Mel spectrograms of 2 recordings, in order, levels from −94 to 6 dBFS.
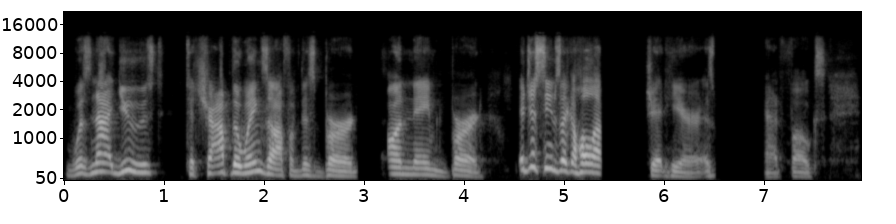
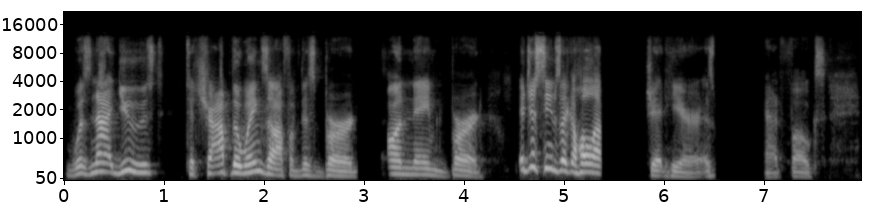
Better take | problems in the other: neither | audio cutting out; at 3 s, at 5.5 s and at 6.5 s; the same in both

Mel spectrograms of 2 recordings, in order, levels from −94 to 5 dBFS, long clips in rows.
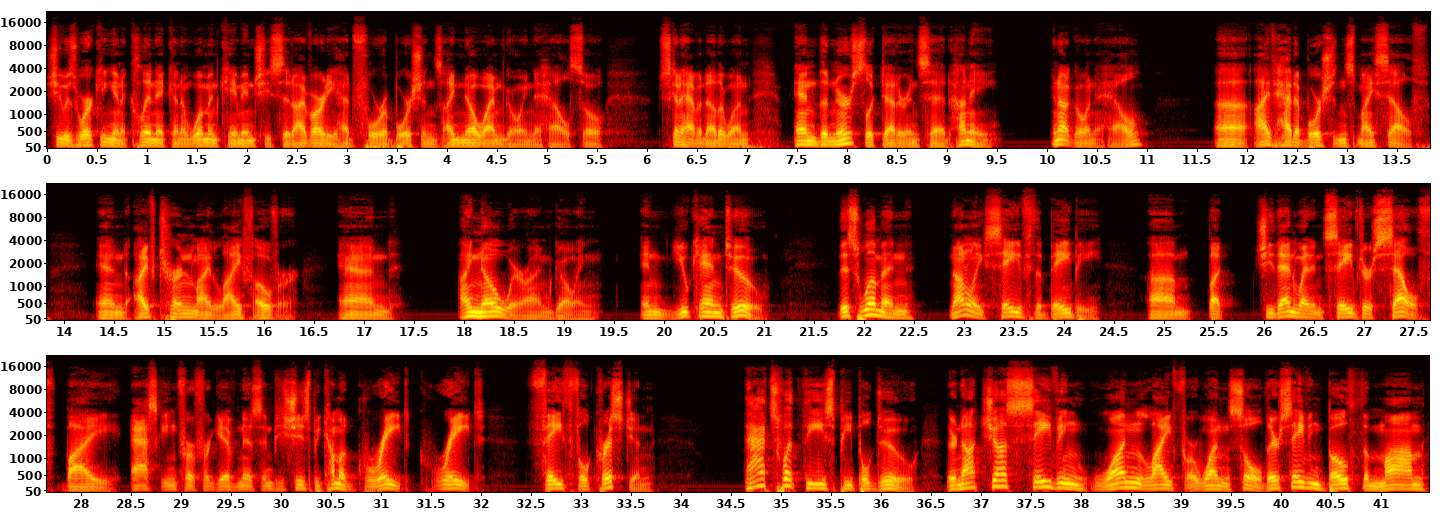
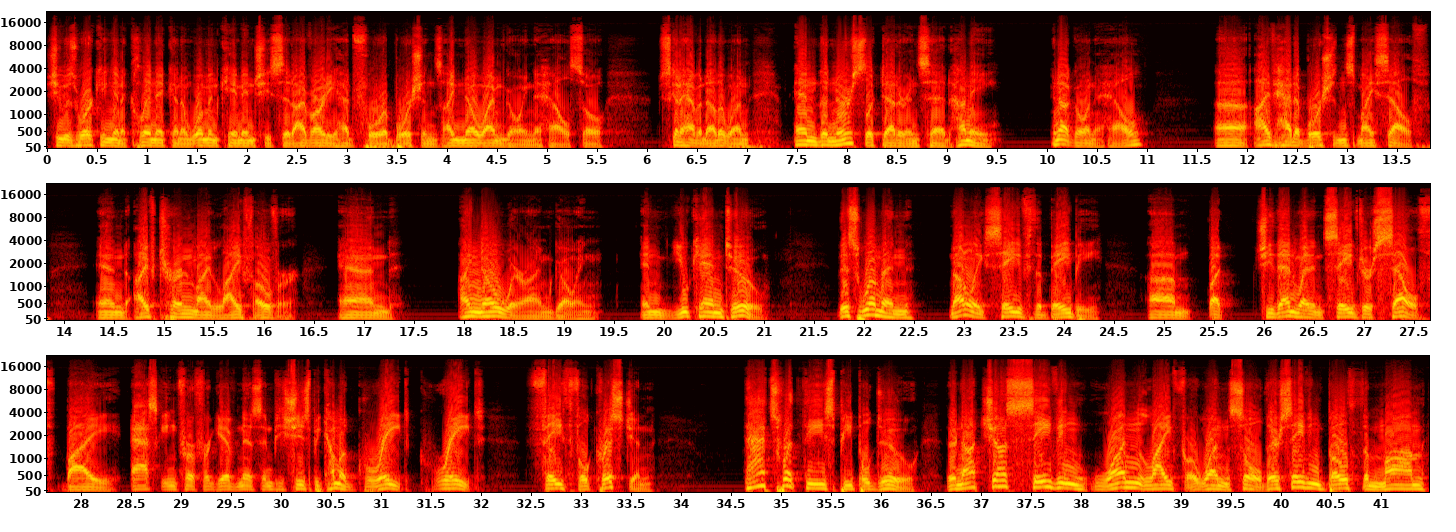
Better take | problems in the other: first | distortion; heavy; 12% of the sound clipped

